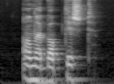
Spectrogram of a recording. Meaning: Anabaptist
- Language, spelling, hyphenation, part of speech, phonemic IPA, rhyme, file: Dutch, anabaptist, ana‧bap‧tist, noun, /ˌaː.naː.bɑpˈtɪst/, -ɪst, Nl-anabaptist.ogg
